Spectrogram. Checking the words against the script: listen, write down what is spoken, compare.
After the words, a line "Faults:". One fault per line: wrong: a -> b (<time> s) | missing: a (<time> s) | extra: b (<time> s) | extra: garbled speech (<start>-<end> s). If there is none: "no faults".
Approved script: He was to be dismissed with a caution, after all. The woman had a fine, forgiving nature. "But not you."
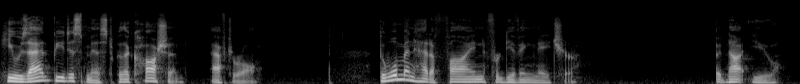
He was at be dismissed with a caution, after all. The woman had a fine, forgiving nature. "But not you."
Faults:
wrong: to -> at (0.3 s)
